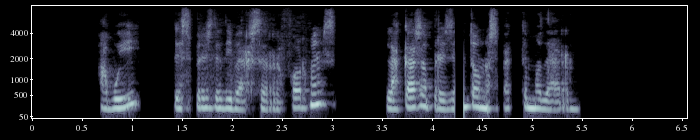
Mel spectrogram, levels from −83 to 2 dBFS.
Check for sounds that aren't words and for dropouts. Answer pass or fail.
fail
